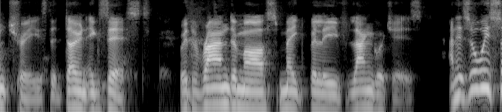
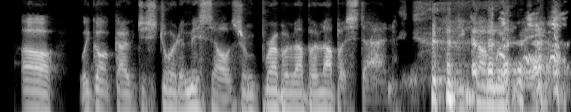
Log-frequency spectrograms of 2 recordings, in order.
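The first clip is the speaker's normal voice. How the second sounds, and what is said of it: Cockney soldier video-game voice. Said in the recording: “some random Cockney soldier ... video game accents”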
